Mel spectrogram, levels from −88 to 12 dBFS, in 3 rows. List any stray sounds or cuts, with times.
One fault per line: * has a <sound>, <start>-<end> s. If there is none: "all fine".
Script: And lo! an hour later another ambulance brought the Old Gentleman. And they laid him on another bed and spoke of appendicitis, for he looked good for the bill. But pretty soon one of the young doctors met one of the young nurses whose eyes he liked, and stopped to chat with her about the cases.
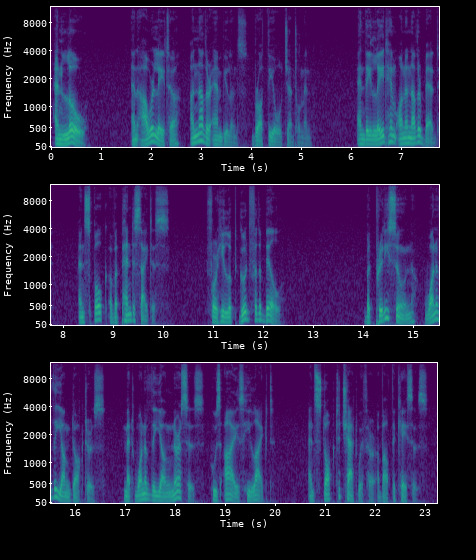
all fine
